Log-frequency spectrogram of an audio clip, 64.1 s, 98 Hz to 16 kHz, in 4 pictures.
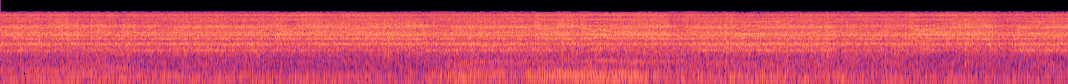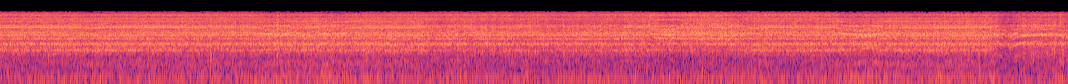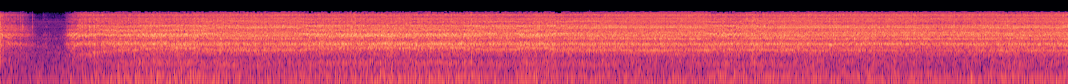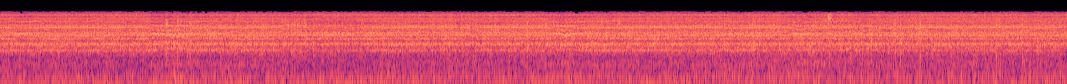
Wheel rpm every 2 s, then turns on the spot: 200, 200, 200, 200, 200, 200, 200, 190, 200, 200, 190, 200, 200, 200, 200, 170, 70, 190, 200, 190, 200, 200, 200, 200, 200, 200, 200, 200, 200, 200, 200, 200.
none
